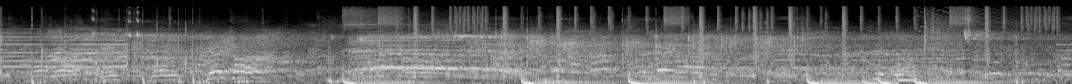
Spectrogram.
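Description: A basketball is dribbled on a hardwood gym floor amid crowd voices. About three and a half seconds in, a music track with deep, falling bass hits comes in and carries on.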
